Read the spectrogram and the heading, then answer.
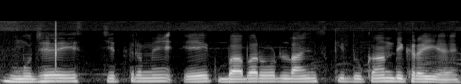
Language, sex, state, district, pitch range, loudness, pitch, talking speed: Hindi, male, Madhya Pradesh, Katni, 130-145 Hz, -16 LUFS, 140 Hz, 170 wpm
